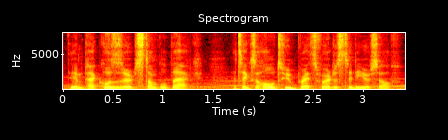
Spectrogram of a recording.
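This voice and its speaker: A man's voice: mid-range voice, steady tone, racing. A man hosting a let's play, reading visual novel narration aloud dramatically with casual, emotionally involved comments. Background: game music.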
